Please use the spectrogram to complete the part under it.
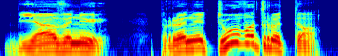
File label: draenei, male; bienvenue prenez votre temps; PhoenixCraft-1.16.5; PhoenixNPCPack; minecraft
